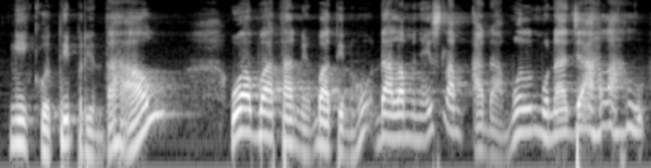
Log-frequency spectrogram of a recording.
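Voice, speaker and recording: A man's voice: on the high side, gravelly, a little mellow. A man giving a sermon, explaining Arabic text in plain speech and joking along the way. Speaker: religious teacher. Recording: live audio stream.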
